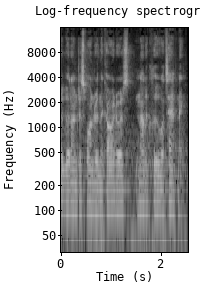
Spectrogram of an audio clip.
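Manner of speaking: ordinary talk, nothing marked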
